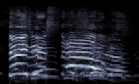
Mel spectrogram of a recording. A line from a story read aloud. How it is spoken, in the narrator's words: They shouted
